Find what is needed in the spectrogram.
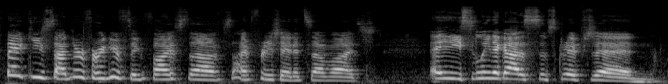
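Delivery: high, loud thank you; high cheerful thanks; excited thanks. Real, not acted. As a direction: thank each gifter with delight. Thanking subscribers brightly.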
